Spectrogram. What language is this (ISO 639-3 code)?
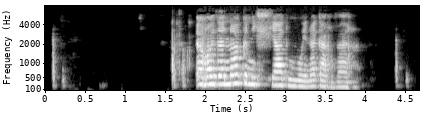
cym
